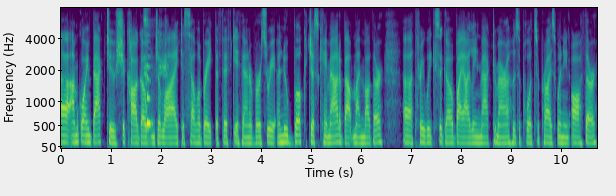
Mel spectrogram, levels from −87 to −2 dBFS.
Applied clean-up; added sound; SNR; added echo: neural mask model RNNoise.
